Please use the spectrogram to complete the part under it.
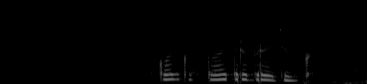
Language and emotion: Russian, neutral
